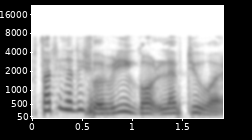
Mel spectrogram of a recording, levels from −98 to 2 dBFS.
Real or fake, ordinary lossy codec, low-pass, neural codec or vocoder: real; none; 7.2 kHz; none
